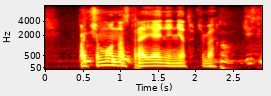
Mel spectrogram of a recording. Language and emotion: Russian, neutral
